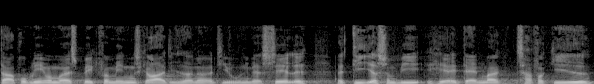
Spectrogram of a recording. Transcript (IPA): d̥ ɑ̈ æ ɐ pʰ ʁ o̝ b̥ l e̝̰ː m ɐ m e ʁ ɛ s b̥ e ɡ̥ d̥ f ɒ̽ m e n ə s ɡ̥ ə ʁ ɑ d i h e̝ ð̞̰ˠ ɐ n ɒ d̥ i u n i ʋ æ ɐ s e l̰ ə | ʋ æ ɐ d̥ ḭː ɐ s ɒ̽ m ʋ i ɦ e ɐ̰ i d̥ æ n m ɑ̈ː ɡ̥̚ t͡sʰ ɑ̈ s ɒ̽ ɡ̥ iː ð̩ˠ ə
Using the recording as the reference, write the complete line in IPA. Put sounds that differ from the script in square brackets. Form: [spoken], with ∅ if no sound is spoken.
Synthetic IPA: d̥ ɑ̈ æ ɐ pʰ ʁ o̝ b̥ l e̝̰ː m ɐ m e ʁ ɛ s b̥ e ɡ̥ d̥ f ɒ̽ m e n ə s ɡ̥ ə ʁ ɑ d i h e̝ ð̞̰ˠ ɐ n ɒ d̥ i u n i ʋ æ ɐ s e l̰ ə | ʋ æ ɐ d̥ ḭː ɐ s ɒ̽ m ʋ i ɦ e ɐ̰ i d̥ æ n m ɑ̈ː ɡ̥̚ t͡sʰ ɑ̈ [f] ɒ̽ ɡ̥ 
